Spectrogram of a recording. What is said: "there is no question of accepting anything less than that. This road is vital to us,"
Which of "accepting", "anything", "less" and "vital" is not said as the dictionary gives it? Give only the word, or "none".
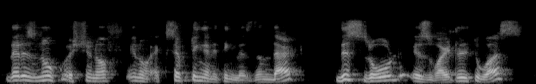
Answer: anything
